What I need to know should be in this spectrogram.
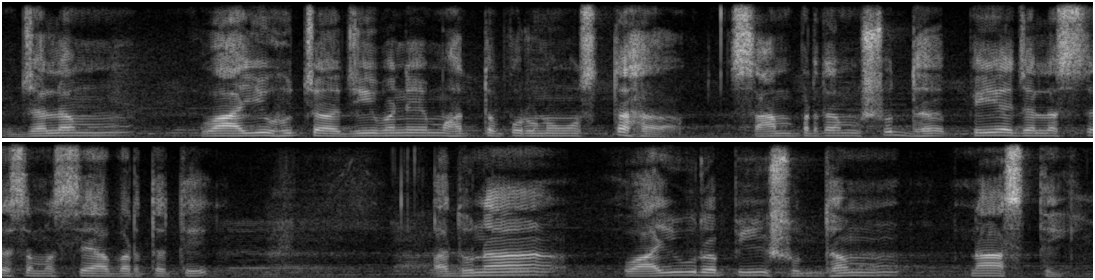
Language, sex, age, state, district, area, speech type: Sanskrit, male, 18-30, Uttar Pradesh, Lucknow, urban, spontaneous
